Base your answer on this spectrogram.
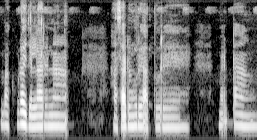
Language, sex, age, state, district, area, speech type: Santali, female, 45-60, West Bengal, Bankura, rural, spontaneous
